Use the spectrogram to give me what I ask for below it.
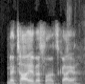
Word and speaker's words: Natalia Veselnitskaya: Natalia Veselnitskaya.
